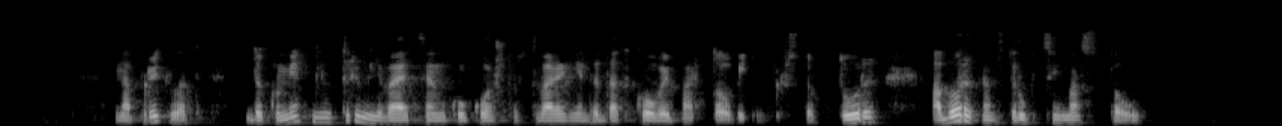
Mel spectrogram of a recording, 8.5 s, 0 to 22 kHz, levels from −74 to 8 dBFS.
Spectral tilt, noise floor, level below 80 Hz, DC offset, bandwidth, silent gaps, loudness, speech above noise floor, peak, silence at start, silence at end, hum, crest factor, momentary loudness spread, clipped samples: -7 dB/octave; -69 dBFS; -76 dBFS; under 0.1%; 7.8 kHz; none; -26 LUFS; 43 dB; -6 dBFS; 0.75 s; 0.95 s; none; 22 dB; 13 LU; under 0.1%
